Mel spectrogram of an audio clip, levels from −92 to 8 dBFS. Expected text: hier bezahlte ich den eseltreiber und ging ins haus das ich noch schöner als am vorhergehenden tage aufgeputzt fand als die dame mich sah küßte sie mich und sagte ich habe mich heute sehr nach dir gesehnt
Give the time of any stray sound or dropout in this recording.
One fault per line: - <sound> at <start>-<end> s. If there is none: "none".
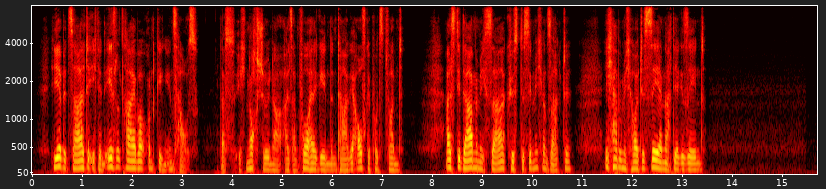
none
